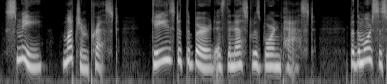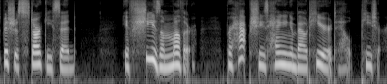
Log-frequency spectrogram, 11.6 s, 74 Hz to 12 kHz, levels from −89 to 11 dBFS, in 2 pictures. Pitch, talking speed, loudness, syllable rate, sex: 235 Hz, 170 wpm, -19 LUFS, 5.0 syllables/s, female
